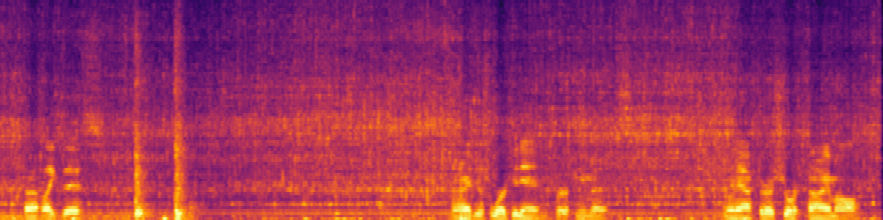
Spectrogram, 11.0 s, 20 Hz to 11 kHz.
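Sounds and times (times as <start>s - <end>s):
tap water running into metal sink: 0.0s - 11.0s
sharp knock: 1.7s - 2.5s.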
